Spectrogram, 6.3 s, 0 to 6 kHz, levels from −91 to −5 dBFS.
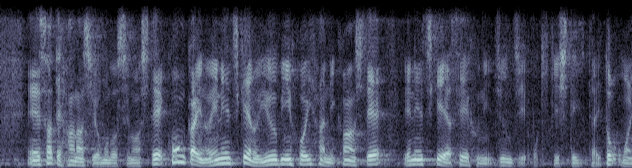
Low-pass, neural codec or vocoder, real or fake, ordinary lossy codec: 5.4 kHz; none; real; Opus, 32 kbps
